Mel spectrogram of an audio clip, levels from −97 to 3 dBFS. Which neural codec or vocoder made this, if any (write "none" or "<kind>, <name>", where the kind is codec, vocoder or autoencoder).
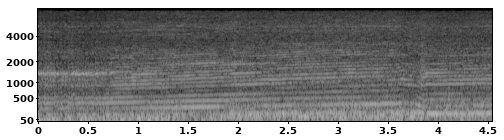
vocoder, BigVGAN v2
